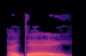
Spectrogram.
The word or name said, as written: aday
